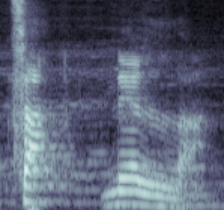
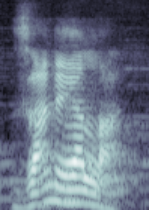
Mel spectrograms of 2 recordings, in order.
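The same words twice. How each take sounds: First: It is said the Italian way, with long L. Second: It is said with a Brazilian Portuguese sound. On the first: The speaker calls it right. "a pronúncia é Zanella. O L doppio" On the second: The speaker calls it wrong. "Aqui é brasileirou"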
